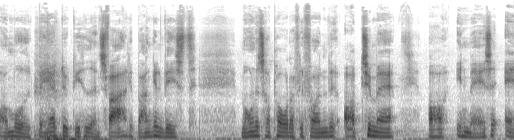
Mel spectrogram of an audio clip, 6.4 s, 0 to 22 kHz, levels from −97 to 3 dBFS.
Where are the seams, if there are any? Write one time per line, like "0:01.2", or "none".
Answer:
0:01.6
0:03.7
